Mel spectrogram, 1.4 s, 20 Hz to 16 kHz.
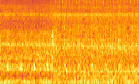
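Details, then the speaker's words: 2008 Ford Fusion 2.3 after oil and cartridge filter change with 5W-20: steady even idle with smooth light ticking, no knocks or misses; engine sounds good. "Okay, so the motor sounds good."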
